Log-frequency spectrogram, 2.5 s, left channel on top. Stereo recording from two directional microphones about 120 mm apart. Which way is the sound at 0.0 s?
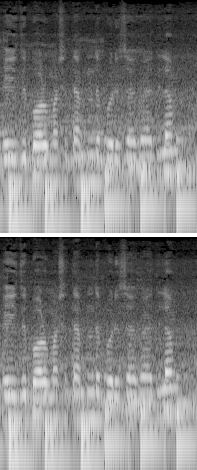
20° right (ahead or behind).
